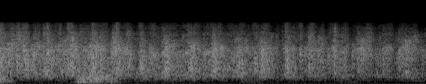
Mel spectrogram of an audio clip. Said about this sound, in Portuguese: Certo, pessoal? Conferido. Salva de palmas. Foi eleito.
